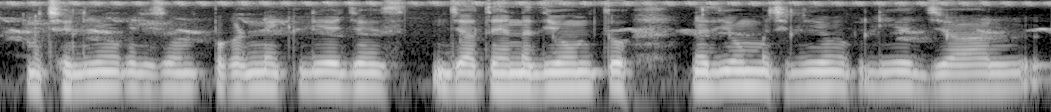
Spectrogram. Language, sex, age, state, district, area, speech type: Urdu, male, 30-45, Uttar Pradesh, Mirzapur, rural, spontaneous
